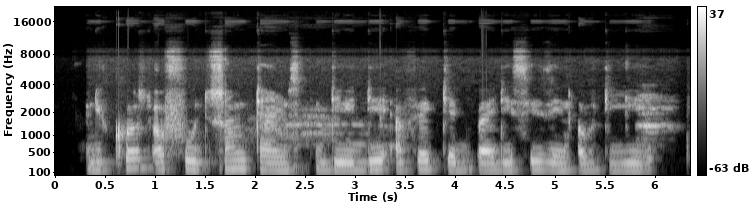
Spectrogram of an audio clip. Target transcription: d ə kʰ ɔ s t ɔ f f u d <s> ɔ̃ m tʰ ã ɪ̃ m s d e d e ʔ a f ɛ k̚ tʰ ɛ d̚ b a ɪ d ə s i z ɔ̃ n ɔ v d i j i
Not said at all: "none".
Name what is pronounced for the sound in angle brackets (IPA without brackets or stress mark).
s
